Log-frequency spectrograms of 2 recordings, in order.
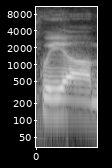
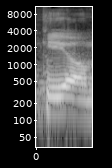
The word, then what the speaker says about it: Guillaume: I butcher this name, James Guillaume, is that how you pronounce his name? Guillaume, okay. His friend James Guillaume said that Bakunin saw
